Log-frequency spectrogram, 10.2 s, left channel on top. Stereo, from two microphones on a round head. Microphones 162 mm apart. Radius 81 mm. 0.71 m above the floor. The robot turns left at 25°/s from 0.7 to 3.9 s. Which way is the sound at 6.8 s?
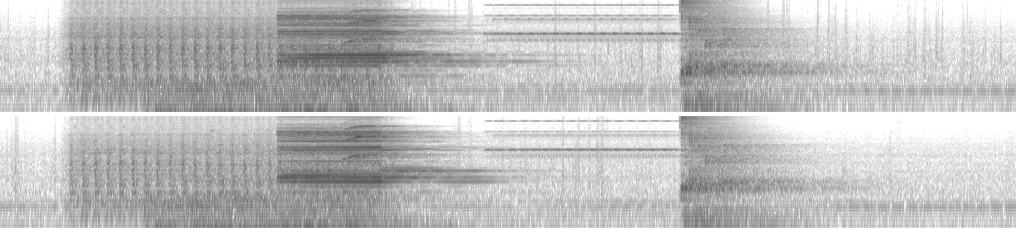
10° left (ahead or behind).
